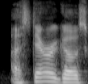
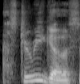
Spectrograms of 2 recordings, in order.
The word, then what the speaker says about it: Asterigos: No, you are pronouncing it correctly. When you read the word with an American English like mindset, you might think like Asterigos or something.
